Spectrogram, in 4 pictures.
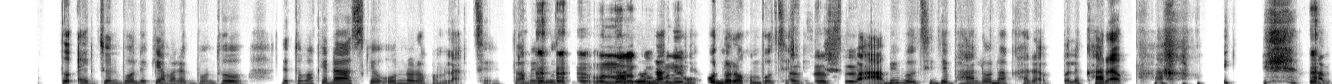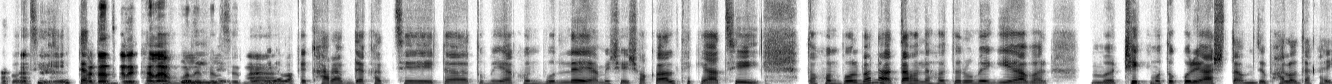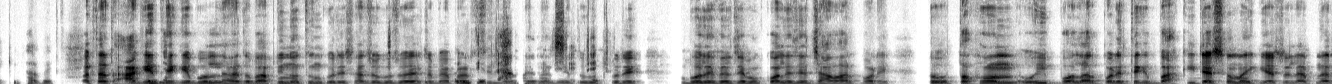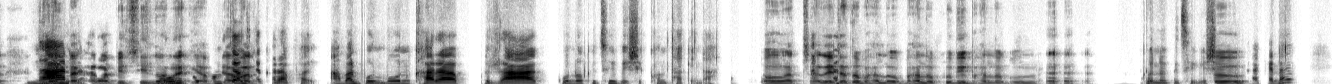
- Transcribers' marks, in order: chuckle; laughing while speaking: "আমি, আমি বলছি"; chuckle; other noise; tsk; chuckle; chuckle
- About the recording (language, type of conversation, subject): Bengali, podcast, পরিবার বা বন্ধুরা তোমার পোশাকের পছন্দে কতটা প্রভাব ফেলে?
